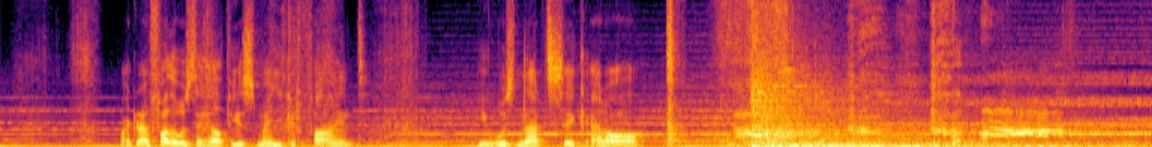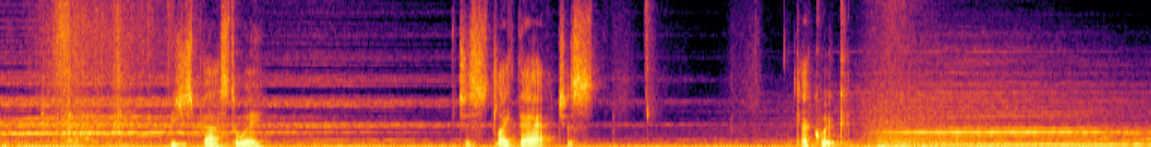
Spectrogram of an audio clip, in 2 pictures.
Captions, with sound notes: My grandfather was the healthiest man you could find. He was not sick at all. (groaning) He just passed away. Just like that, just (snaps) that quick.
